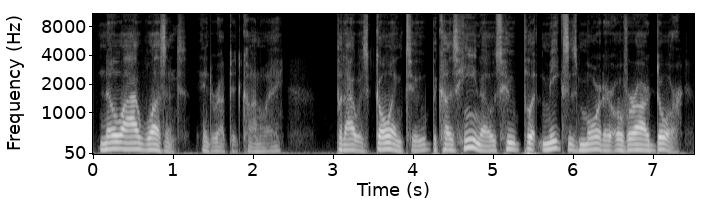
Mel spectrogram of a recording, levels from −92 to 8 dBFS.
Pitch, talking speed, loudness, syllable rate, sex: 120 Hz, 160 wpm, -17 LUFS, 4.4 syllables/s, male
